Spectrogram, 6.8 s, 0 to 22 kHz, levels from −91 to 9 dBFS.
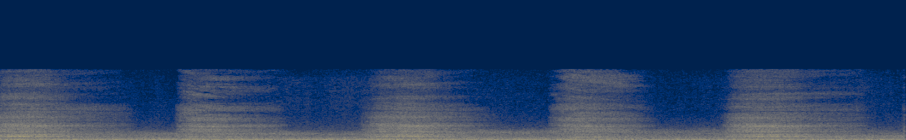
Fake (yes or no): no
